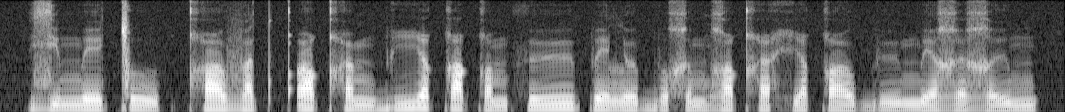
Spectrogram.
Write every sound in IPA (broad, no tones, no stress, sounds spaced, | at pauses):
zʲ ɨ m e ǀ u | qʰ o v a t qʼ u qʰ ʉ m b iː q e q u m θ ʉː p e l ɵ b u χ i m ʁ ɵ qʰ i h i q oː b ʉː m e ʁ i ʁ ɨ m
